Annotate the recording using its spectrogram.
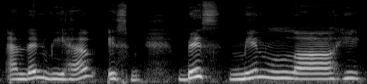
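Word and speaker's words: بسم الله: We have b and then we have ism, bismillahi. Right, ba, attachment of ba will result in dropping of this alif in pronunciation. Right, it becomes bismillah.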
